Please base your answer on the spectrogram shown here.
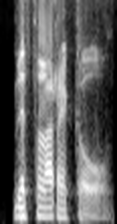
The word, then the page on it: methodical: American English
